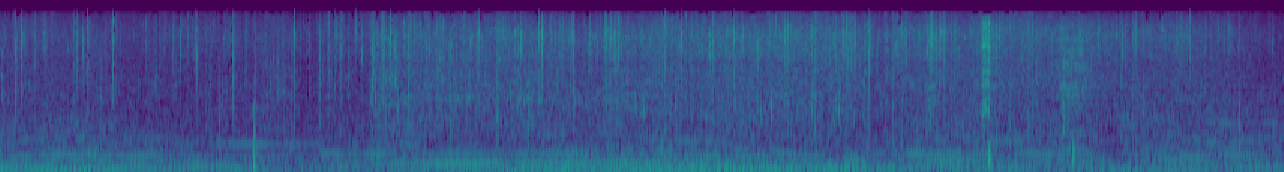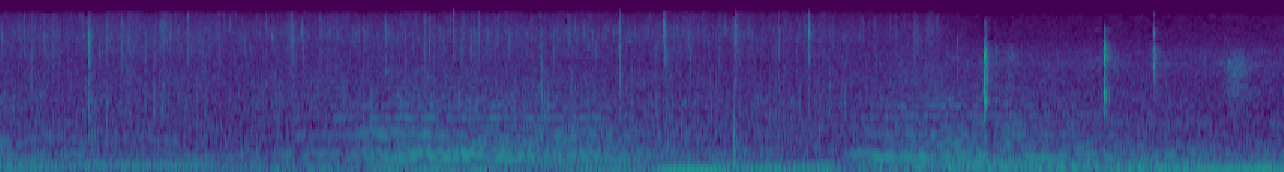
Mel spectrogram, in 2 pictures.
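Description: Background music with held notes, over food frying in a pan on a campfire: a steady sizzle with scattered pops and crackles.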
